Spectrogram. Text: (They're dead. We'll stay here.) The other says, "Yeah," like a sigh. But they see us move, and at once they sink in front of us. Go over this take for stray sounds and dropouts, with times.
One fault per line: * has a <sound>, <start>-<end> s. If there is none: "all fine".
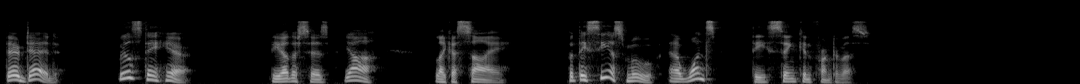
all fine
